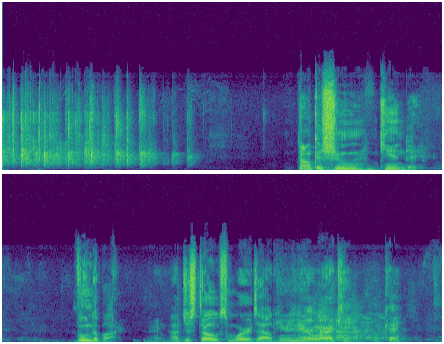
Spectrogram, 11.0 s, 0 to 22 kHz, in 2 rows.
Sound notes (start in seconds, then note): 0.0 audience continue applauding; 3.7 speaking in German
